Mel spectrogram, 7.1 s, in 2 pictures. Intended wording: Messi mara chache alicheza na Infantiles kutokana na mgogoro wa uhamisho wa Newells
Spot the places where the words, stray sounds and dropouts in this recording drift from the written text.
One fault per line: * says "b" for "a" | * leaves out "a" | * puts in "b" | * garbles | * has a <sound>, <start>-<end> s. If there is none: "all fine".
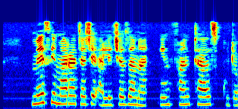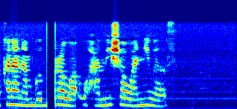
* has a dropout, 4.3-4.4 s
